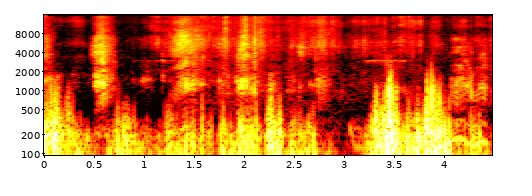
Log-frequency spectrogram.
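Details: Dogs play fighting: low, rough rumbling growls in uneven bursts, a quieter gap near the middle, then a louder snarling burst toward the end.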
